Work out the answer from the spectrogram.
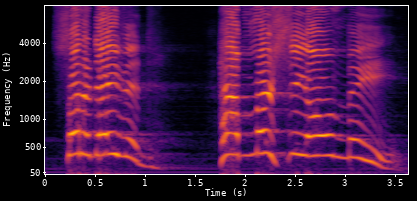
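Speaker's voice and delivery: high, loud desperate plea; crying out for mercy. Retold or imitated. Blind man calling to Jesus as he passes, loud plea. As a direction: beg across the crowd at the top of the voice. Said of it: "he cried out to him".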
